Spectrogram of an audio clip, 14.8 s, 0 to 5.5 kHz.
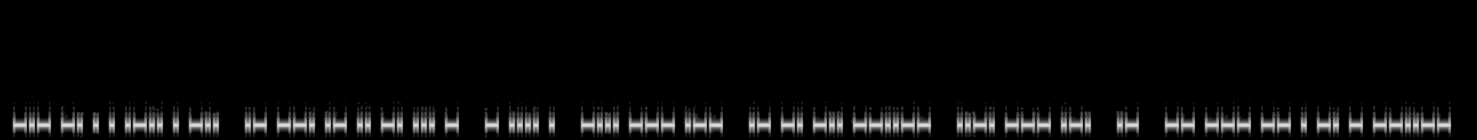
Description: Morse code, heard as a keyed tone, about 30 wpm, 600 Hz. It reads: KNEELED AGAINST THE BOW AND, FOR A MOMENT,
